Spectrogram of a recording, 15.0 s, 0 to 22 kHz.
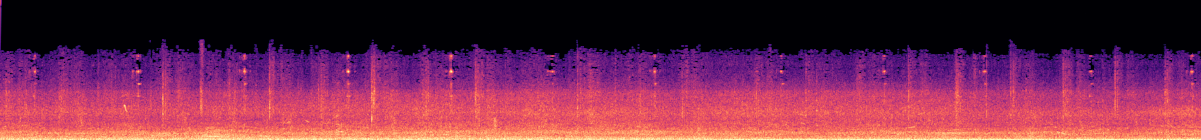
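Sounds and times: distant surf: 0:00.0 - 0:15.0
low rumble: 0:08.8 - 0:15.0.

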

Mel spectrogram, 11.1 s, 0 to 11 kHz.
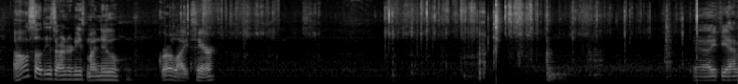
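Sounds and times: handling rustling and clicks: 0:05.8 - 0:10.6.

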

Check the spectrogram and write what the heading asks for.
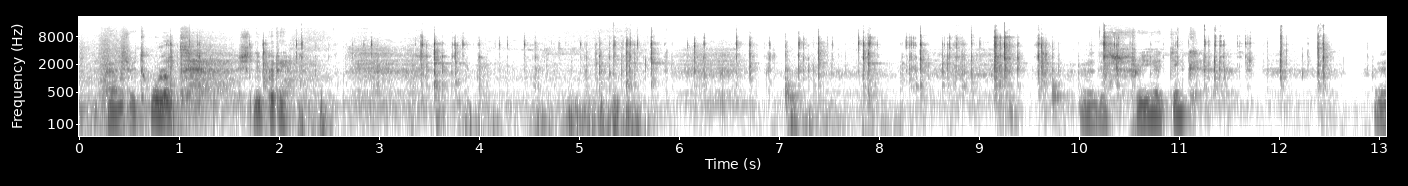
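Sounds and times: metal socket clicking and clinking: 0:01.7 - 0:10.6, 0:11.2 - 0:13.0.

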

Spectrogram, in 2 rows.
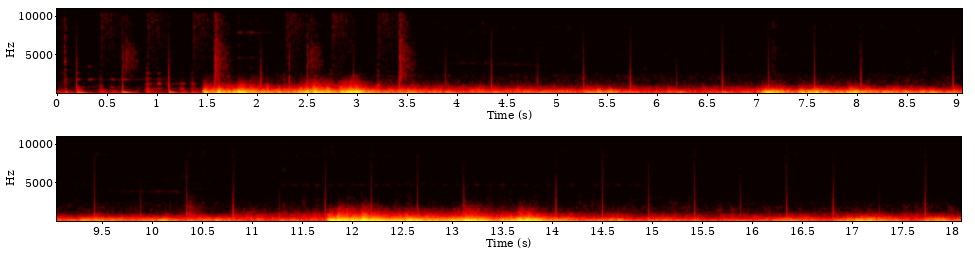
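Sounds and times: loud thunder peal: 0:01.4 - 0:18.0
thunder rumbling: 0:01.4 - 0:18.0.

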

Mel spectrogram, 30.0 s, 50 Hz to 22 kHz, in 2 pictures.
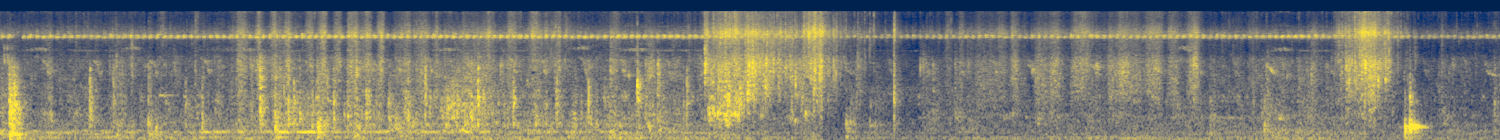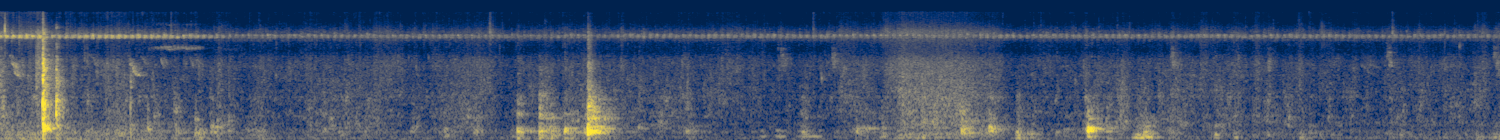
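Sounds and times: water splashing and dripping: 0:00.0 - 0:14.5
faint high whine: 0:00.0 - 0:17.1
wet cloth scrubbing metal: 0:01.1 - 0:14.3.

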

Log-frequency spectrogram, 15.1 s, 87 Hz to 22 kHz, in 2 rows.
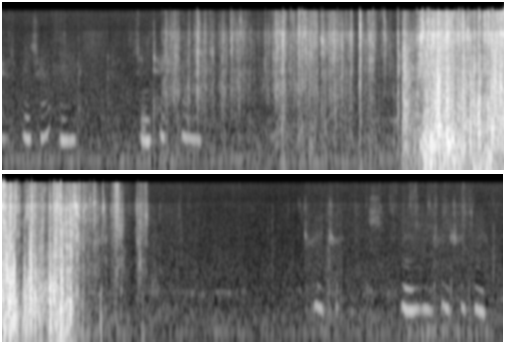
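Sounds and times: plastic bag crinkling: 0:02.3 - 0:09.8.

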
